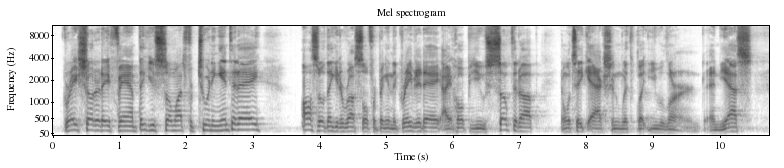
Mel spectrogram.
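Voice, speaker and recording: In an ordinary speaking voice, a man talks at a moderate pace with very even loudness, lively intonation and a medium pitch. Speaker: podcast host. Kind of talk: podcast interview.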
